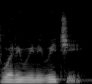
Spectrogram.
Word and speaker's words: Veni Vidi Vici: Is like, because I thought it was like Veni Vidi Vici. Is that not the same? I guess that is. So it is the same, but it's commonly mispronounced. It's Weni Weenie Weechi.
